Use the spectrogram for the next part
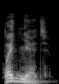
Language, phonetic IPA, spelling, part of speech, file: Russian, [pɐdʲˈnʲætʲ], поднять, verb, Ru-поднять.ogg
- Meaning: to raise, to elevate, to increase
